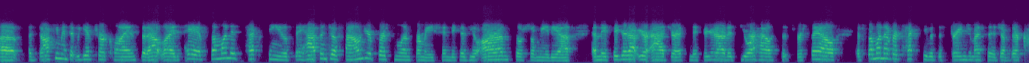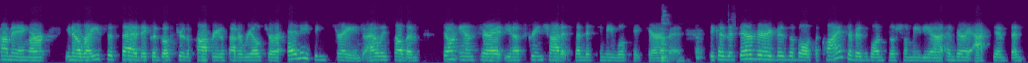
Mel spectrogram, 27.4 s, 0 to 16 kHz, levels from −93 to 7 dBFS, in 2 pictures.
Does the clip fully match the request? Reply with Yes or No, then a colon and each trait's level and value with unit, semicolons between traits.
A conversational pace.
No: fast, 250 wpm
